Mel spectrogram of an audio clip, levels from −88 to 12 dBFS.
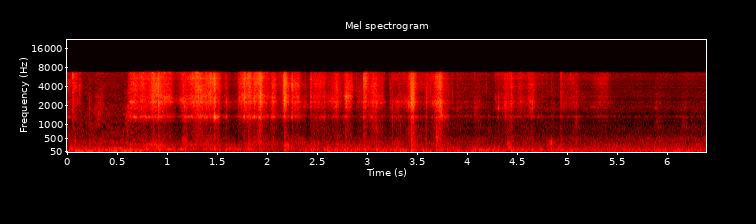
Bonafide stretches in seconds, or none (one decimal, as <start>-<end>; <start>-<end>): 0.0-0.7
